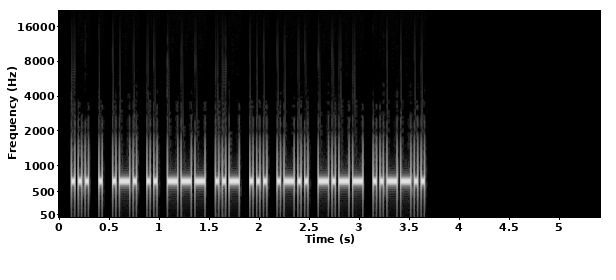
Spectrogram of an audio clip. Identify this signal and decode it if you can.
Morse code, heard as a keyed tone, about 34 wpm, 700 Hz. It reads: SERIOUSLY?
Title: Sentences from Top 1200 Words 35wpm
